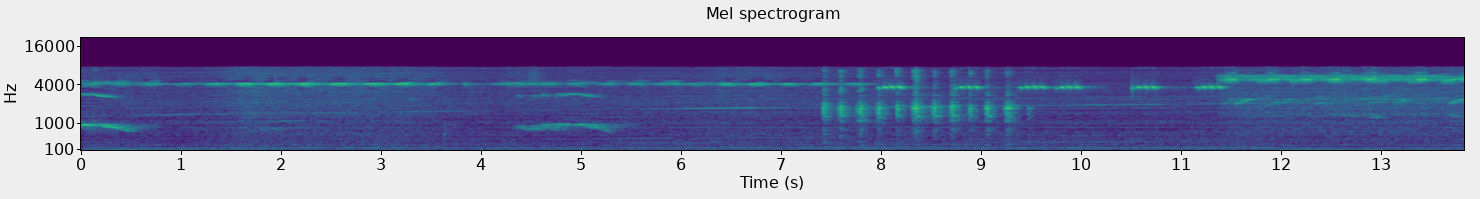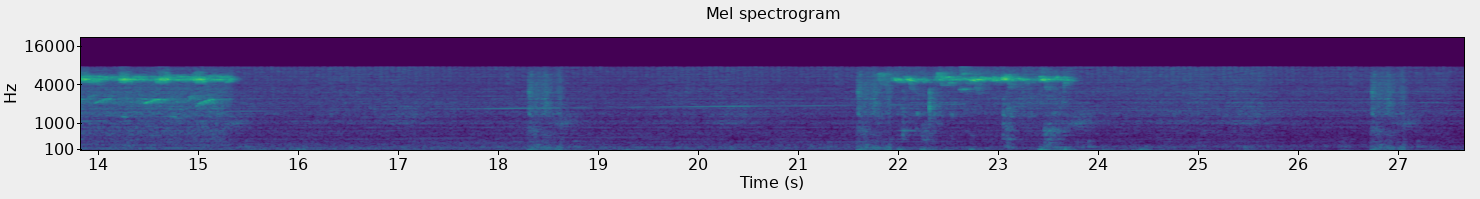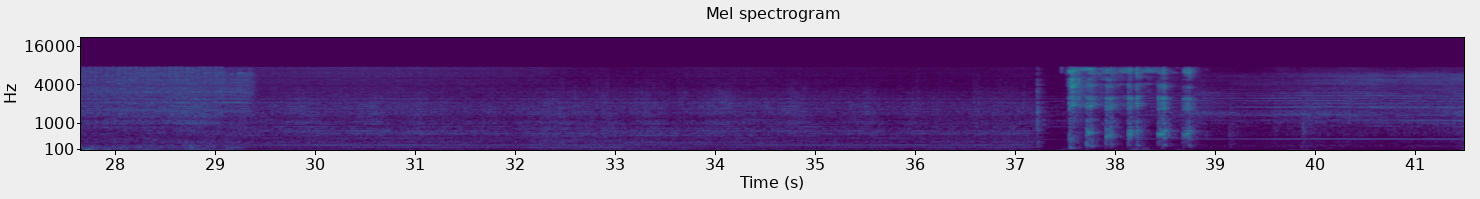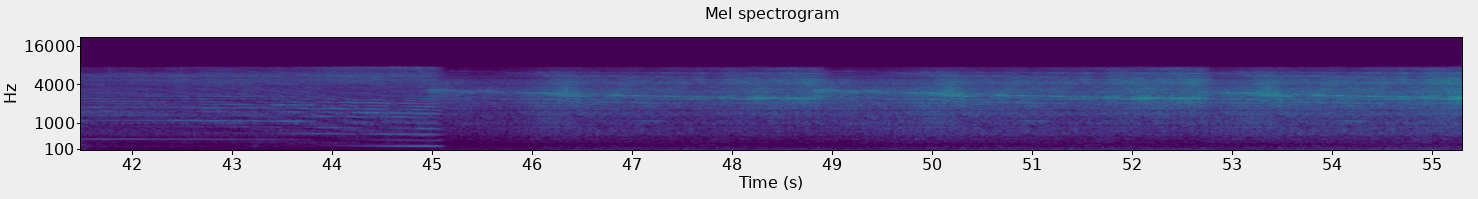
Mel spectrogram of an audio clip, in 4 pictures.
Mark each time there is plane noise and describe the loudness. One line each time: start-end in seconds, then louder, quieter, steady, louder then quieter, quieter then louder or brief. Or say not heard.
0.0-55.2 quieter then louder.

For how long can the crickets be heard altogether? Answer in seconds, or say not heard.
29 s.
